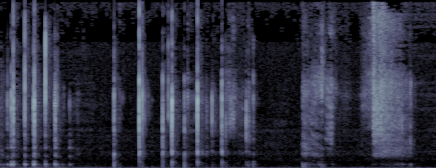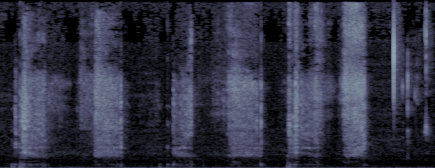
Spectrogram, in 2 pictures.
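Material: Glass.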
